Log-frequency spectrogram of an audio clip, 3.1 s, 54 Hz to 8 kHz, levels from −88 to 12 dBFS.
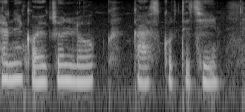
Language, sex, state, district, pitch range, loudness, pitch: Bengali, female, West Bengal, Alipurduar, 210-235 Hz, -21 LUFS, 215 Hz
